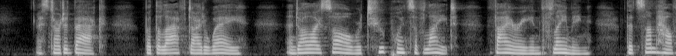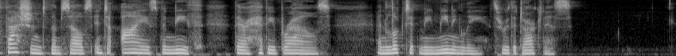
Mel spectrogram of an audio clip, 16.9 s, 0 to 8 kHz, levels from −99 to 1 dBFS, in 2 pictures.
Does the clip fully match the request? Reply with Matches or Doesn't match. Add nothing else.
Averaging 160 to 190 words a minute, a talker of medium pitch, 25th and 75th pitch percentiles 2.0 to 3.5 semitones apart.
Doesn't match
